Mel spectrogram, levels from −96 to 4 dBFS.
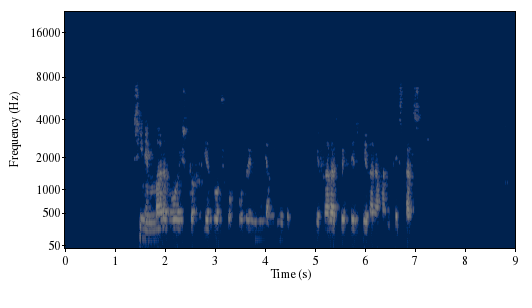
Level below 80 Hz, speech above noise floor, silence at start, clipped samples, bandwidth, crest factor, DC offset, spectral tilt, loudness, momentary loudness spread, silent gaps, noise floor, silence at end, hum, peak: under -90 dBFS; over 38 dB; 1.35 s; under 0.1%; 7.6 kHz; 24 dB; under 0.1%; -1 dB/octave; -52 LUFS; 16 LU; 3.19-3.25 s, 3.36-3.46 s, 4.38-4.42 s, 4.51-5.01 s, 5.87-5.95 s, 6.49-6.55 s, 6.75-6.81 s; under -90 dBFS; 1.95 s; none; -32 dBFS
